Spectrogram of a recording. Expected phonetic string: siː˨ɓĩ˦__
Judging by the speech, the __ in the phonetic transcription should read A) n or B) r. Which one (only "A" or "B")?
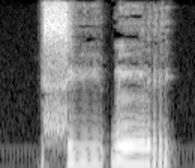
B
